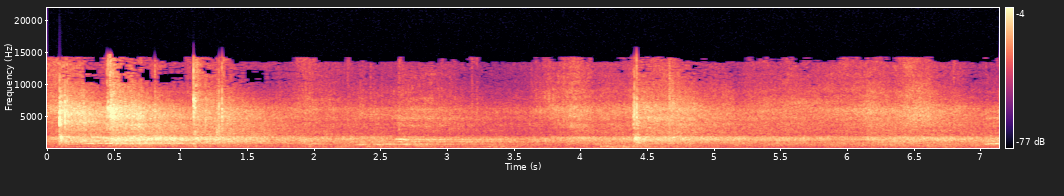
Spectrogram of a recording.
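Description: Ice skates scrape across the ice in a large echoing rink.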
